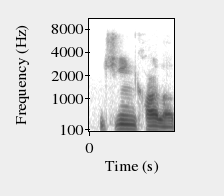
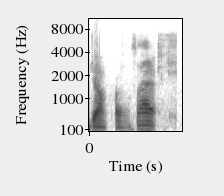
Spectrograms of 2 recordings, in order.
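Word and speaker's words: Juan Carlos: i don't know like some people like to say my name is like jean carlo but my name is actually john carlos pronunciation my username is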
